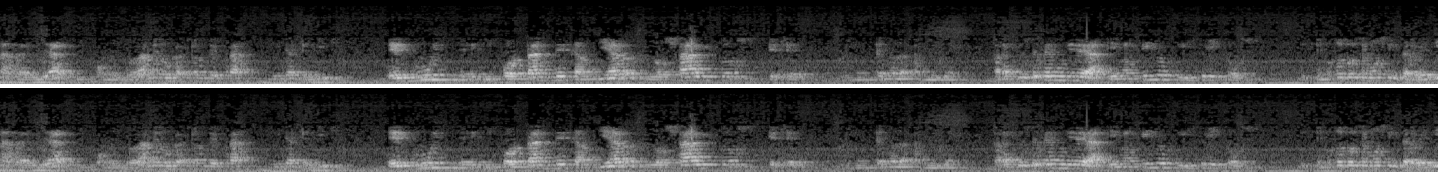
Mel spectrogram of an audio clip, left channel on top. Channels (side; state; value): both; normal; correlation 0.68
